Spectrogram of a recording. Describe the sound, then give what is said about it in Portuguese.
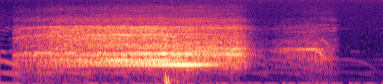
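A crowd shouts together to support contestant number one in a vote, a loud, sustained burst of overlapping voices lasting under two seconds, then a smaller, quieter wave of shouting follows briefly before fading out. “Quando eu botar número um, só grita quem tosse pra ela.”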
